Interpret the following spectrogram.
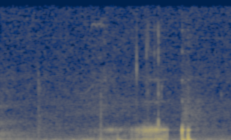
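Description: Chalk scratching briefly on a blackboard as a few characters are written, followed near the end by a short low throat or voice sound.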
